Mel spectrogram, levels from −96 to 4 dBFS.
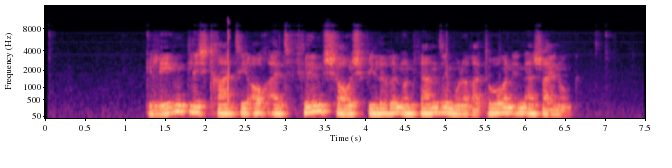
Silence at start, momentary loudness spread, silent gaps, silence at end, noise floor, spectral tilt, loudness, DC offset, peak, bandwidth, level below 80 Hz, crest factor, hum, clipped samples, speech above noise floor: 1.3 s; 6 LU; none; 0.95 s; -59 dBFS; -8 dB/octave; -13 LUFS; under 0.1%; 0 dBFS; 7.4 kHz; -40 dBFS; 12 dB; none; under 0.1%; 47 dB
